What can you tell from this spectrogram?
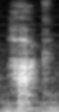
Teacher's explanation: someone from the west would just hear a single vowel, which is a low back vowel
